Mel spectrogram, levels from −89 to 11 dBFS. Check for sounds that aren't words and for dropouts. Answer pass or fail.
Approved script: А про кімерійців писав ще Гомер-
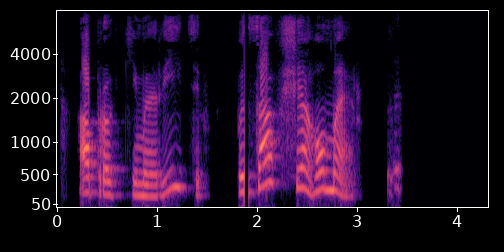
fail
